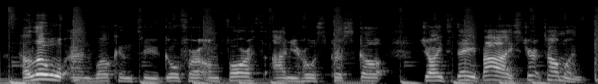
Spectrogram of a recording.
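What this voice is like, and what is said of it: Congested voice from a cold. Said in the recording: “I have a cold. I feel terrible.”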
